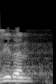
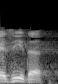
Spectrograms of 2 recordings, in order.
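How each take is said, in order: First: The name ends with a nasal -an ending. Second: The name ends in a plain -a, no nasal. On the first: The speaker calls it wrong. "ها يزيد ولا يزيدا" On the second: The speaker calls it right. "ممنوع من الصرف، يبقى يزيد"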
